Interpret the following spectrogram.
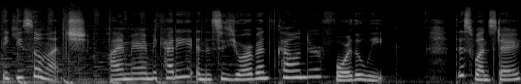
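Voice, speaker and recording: A woman speaks at a fairly quick pace with ordinary pitch variation in a normal speaking voice, on a very clean recording with a silent background. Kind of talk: newsreading. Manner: bright, clear and efficient, reading weather figures and event details at a steady pace.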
